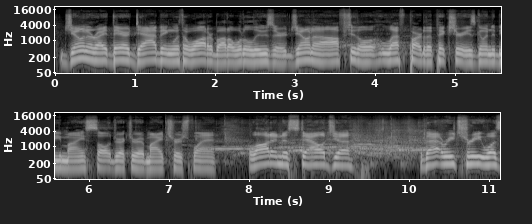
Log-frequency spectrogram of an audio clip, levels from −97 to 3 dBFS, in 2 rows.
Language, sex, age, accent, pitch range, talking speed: English, male, 20-39, American, 135-190 Hz, 205 wpm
